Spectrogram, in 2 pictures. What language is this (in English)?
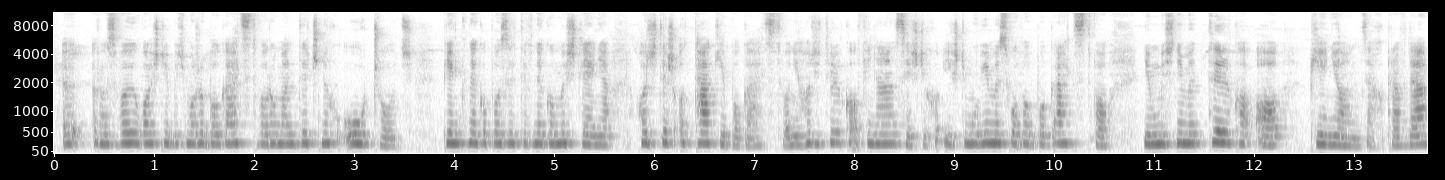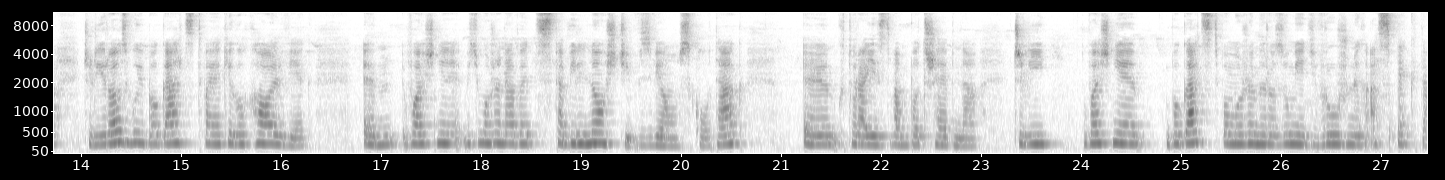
Polish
